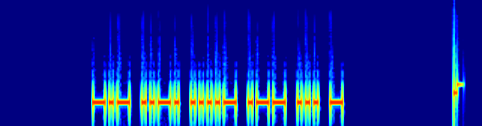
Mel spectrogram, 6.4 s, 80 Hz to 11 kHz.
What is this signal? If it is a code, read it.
Morse code, heard as a keyed tone, about 21 wpm, 700 Hz. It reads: KF4WST
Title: USA Call Signs - 6 Characters - 4x Character Spacing - 22wpm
